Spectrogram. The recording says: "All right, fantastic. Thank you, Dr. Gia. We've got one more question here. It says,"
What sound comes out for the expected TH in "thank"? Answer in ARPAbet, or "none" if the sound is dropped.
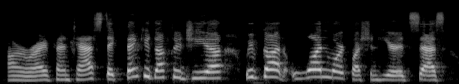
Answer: TH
